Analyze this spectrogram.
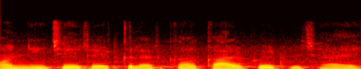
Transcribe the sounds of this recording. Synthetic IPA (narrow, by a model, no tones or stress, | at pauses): ɔːɾniːd͡ʒeɾeɖkələɾkakaːɾpɾeːʈbɪd͡ʒaːe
